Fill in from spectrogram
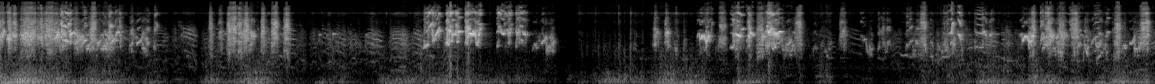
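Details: Budgerigars chirping and chattering in a colony, loud bursts of high scratchy warbling alternating with quiet gaps, with wingbeat flutters among the calls.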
